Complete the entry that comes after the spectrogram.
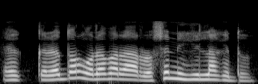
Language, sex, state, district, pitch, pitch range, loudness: Chakma, male, Tripura, Unakoti, 220 Hz, 205-245 Hz, -13 LUFS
